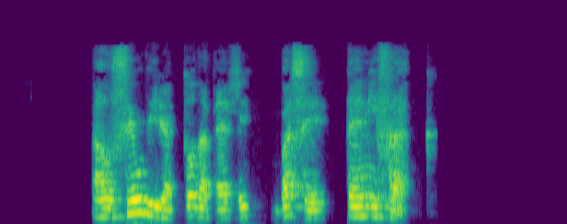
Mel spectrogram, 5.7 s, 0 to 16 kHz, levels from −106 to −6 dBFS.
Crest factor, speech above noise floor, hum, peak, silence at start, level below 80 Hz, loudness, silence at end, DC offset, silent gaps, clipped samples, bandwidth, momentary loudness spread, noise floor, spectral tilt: 18 dB; over 73 dB; none; -2 dBFS; 0.95 s; -60 dBFS; -19 LUFS; 1.35 s; under 0.1%; 3.33-3.45 s, 4.21-4.25 s; under 0.1%; 7.4 kHz; 12 LU; under -90 dBFS; -6.5 dB/octave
